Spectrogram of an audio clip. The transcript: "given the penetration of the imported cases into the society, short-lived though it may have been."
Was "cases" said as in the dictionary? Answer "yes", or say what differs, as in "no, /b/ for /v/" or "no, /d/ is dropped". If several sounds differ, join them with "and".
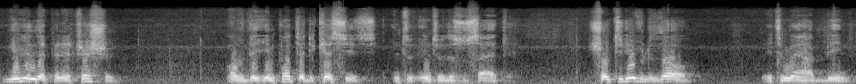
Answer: yes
